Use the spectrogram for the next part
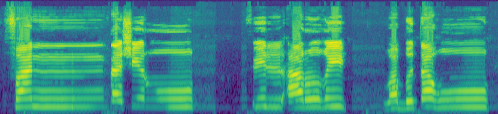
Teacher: फिल अर्गी में गा साकिन से पहले ज़बर आ गया तो गा साकिन को पुर यानी मोटा करेंगे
